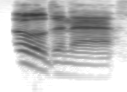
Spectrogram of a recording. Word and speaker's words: Uldinath: Oldenath. I said it wrong. Can you give me a quick spelling? ULDINATH. Cool. Oldenath. All right. Oldenath's arms is I'll, T7.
